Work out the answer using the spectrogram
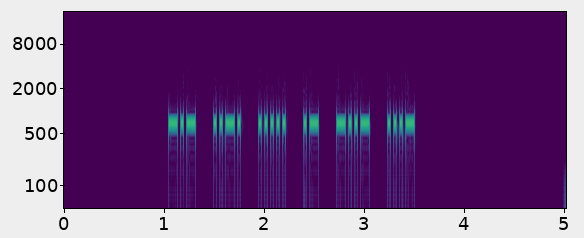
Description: Morse code, heard as a keyed tone, about 37 wpm, spaced as for 28 wpm, 700 Hz. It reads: KF5AXV
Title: USA Call Signs - 2x Character Spacing - 40wpm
